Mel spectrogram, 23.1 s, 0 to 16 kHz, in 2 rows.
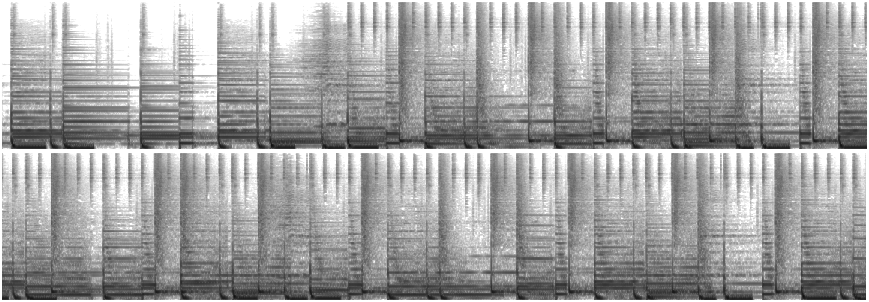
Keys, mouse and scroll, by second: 1.0 click, 2.1-3.2 typing, 5.6-8.5 drag, 9.1 click, 9.8-11.4 typing, 15.3 click, 22.0 click.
